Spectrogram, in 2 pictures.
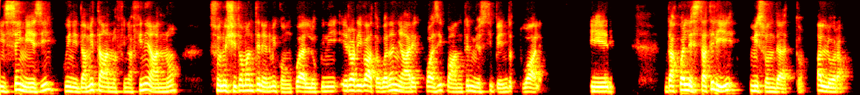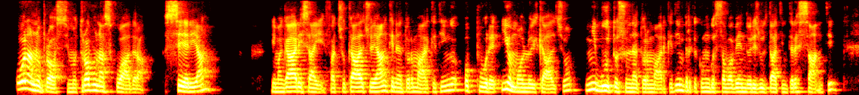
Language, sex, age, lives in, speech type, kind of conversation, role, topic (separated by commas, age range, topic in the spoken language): Italian, male, 25-29, Italy, conversation, podcast, guest, Quali segnali ti hanno fatto capire che era il momento di cambiare lavoro?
